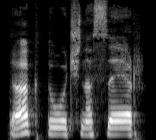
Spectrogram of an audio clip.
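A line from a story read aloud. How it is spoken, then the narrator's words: Booming bass reply. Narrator (Russian): зычным басом ответил Джон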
